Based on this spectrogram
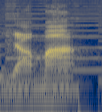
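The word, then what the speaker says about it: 山: foremost we have a Yama uh mountain. Yeah, you might see what uh why I said that then so mountain yama on its own is accent on the last syllable.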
